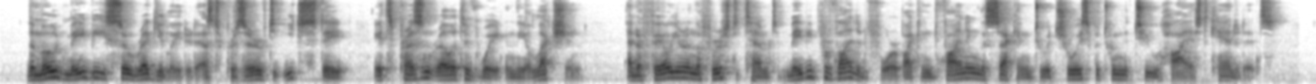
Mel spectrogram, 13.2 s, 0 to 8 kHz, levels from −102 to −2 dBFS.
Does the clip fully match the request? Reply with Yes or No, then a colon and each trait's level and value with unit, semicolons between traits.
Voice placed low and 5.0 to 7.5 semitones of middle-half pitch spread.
Yes: low, 120 Hz; wide, 5.6 semitones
